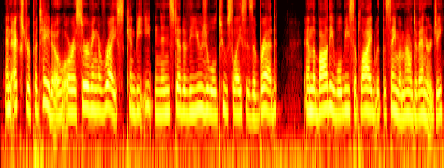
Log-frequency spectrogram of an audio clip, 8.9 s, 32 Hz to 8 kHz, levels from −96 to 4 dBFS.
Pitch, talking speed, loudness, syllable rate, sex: 205 Hz, 210 wpm, -17 LUFS, 5.4 syllables/s, female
